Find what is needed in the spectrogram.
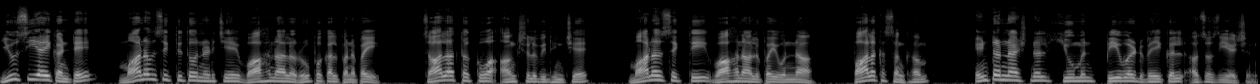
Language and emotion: Telugu, neutral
